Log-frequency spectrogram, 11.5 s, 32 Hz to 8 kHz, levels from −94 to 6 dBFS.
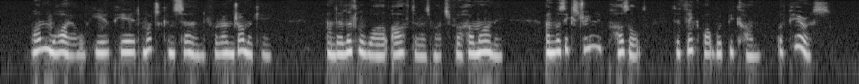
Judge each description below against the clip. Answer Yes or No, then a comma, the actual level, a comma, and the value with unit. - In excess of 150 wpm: No, average, 145 wpm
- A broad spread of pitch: No, average, 2.8 semitones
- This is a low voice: No, very high, 250 Hz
